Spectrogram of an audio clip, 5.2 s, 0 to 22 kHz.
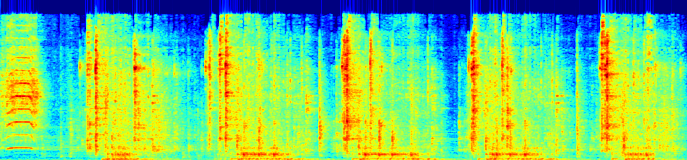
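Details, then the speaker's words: New 1/5 scale Baja RC two-stroke during run-in, primed with fuel in the cylinder, choke open, pull-starting: rasping bursts about once a second, catching briefly then dying; engine starting to fire. "all right that's starting to kick over now I can hear it's starting to fire"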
